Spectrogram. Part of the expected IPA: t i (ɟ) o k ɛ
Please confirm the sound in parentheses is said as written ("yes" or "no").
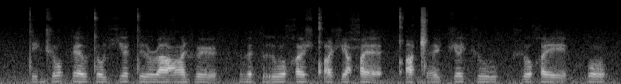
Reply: no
